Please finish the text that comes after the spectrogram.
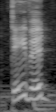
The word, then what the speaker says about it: D4VD: David, pronounced David, became an online musical phenomenon as a teen with a blend of indie rock, R&B, and lo-fi pop.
